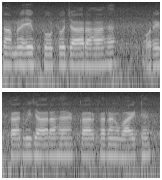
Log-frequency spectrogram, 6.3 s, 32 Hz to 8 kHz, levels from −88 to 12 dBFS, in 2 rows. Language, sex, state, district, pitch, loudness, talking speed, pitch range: Hindi, male, Jharkhand, Deoghar, 140 Hz, -15 LUFS, 170 wpm, 140-145 Hz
